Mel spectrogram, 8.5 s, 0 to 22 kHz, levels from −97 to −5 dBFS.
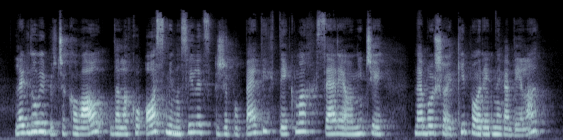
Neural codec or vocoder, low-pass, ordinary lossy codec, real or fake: codec, 44.1 kHz, 7.8 kbps, Pupu-Codec; 19.8 kHz; MP3, 64 kbps; fake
